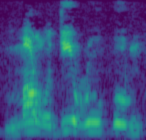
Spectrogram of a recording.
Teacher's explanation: را ساکن سے قبل زبر ہے، اس را کو پر کریں گے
